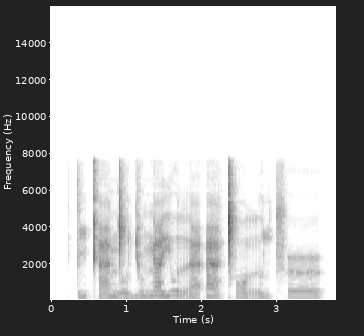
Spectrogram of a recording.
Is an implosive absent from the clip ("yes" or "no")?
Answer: yes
